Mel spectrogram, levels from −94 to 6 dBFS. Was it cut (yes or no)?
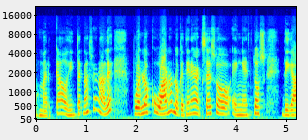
no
